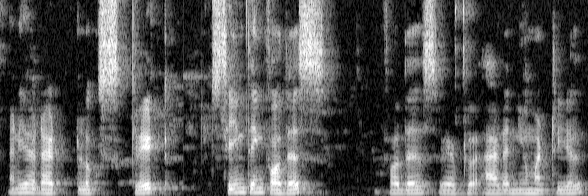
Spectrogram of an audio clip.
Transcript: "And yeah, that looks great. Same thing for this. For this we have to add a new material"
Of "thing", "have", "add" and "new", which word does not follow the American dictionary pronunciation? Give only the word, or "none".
thing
